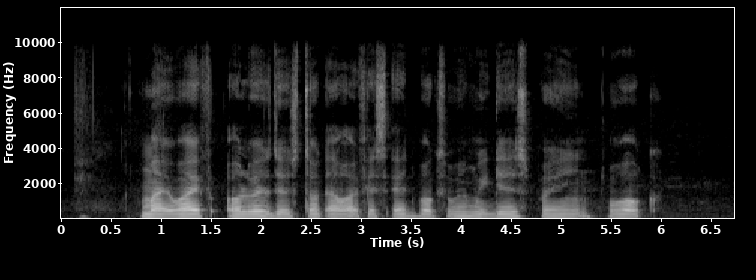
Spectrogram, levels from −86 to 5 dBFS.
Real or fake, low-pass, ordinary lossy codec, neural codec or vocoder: real; 9.9 kHz; none; none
